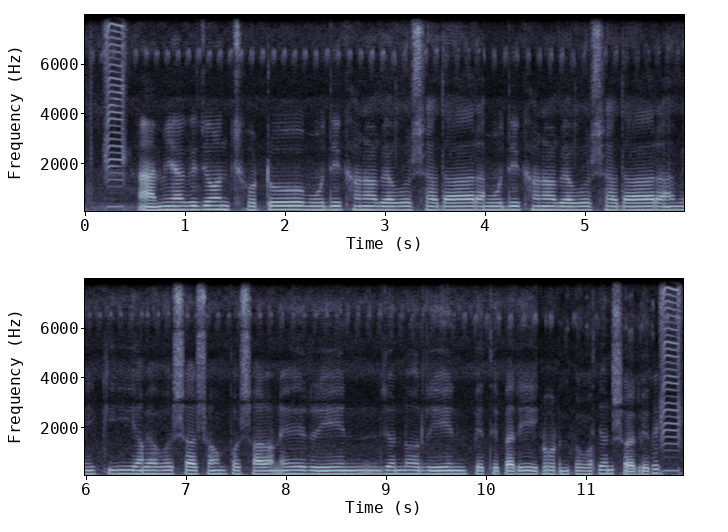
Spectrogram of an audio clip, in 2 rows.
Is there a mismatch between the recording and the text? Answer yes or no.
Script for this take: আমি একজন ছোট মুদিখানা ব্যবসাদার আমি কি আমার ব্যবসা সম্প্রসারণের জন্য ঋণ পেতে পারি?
yes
